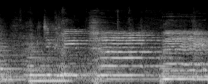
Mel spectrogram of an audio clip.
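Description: Musical-theatre song: a woman singing with held, wavering notes over instrumental accompaniment with a light, steady beat.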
